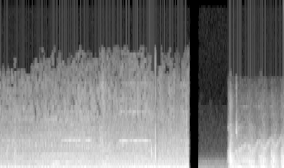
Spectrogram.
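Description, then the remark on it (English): A bus engine turns over and rumbles loudly, a dense mechanical roar that cuts out abruptly for a split second before surging back just as strong, as a bus sets off from Kathmandu up into the mountains. “We checked out of our hotel and got on a bus up to the mountains.”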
